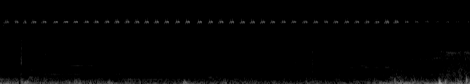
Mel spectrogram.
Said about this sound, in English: I'm trying to... make our listeners hear what the cricket sounds like.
